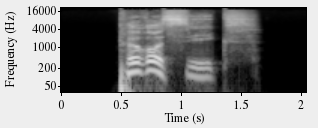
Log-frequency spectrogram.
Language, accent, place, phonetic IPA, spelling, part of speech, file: German, Germany, Berlin, [ˈpʏʁʊsˌziːks], Pyrrhussiegs, noun, De-Pyrrhussiegs.ogg
- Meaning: genitive singular of Pyrrhussieg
